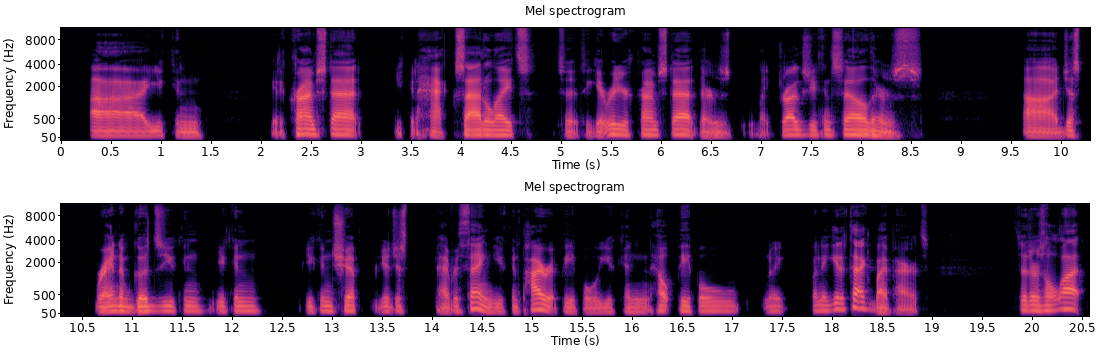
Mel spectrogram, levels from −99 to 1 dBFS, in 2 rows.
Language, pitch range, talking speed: English, 85-105 Hz, 175 wpm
